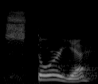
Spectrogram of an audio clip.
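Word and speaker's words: storge: another word it's spelled in English s-t-o-r-g-e it's pronounced Storia which is like a family love it's the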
